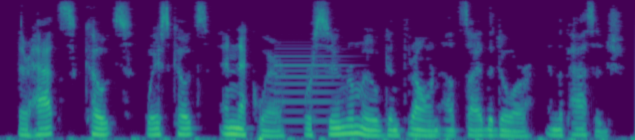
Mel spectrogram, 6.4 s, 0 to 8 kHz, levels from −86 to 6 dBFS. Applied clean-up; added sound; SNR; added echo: none; Piano; 18 dB; none.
